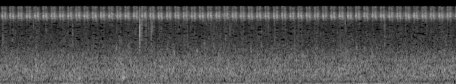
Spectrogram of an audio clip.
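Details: A continuous high cricket chorus pulses quickly and evenly through the night by a river, while the water murmurs beneath and a campfire gives an occasional crackle.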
